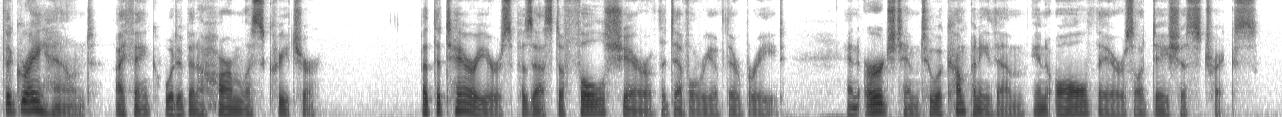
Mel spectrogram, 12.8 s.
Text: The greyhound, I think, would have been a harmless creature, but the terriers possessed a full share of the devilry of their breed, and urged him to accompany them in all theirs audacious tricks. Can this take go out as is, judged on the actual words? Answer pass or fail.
pass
